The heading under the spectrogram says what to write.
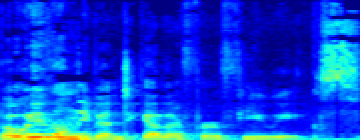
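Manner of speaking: usual speaking voice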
